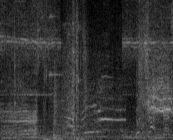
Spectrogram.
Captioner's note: bull grunt; camel whine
